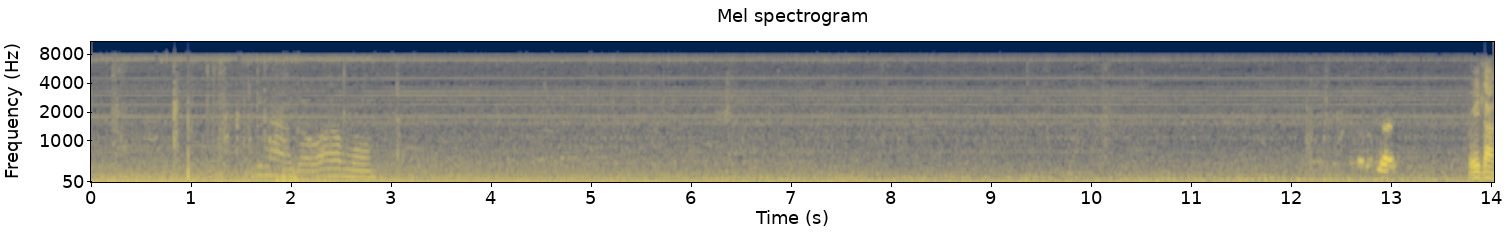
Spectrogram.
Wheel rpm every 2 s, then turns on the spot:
0, 0, 0, 0, 0, 0, 0.
none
